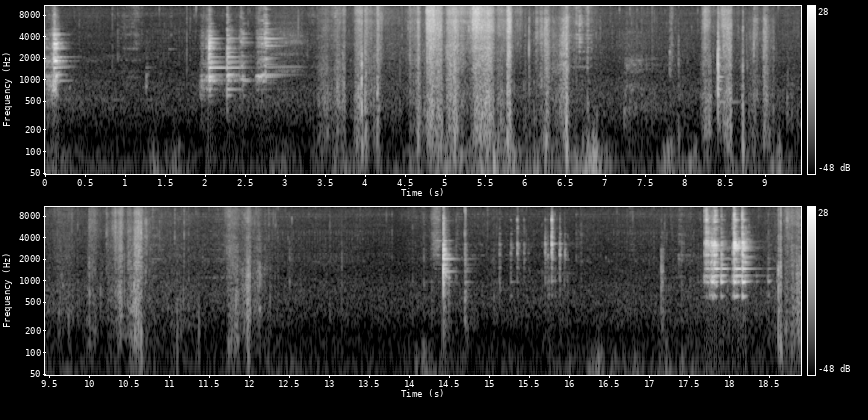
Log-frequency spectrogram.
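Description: Steel trail-camera security box being handled: scattered metallic clinks and knocks, with a stretch of scuffing and rustling about four to seven seconds in.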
